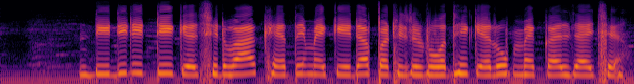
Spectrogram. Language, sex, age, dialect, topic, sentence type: Maithili, female, 18-24, Eastern / Thethi, agriculture, statement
